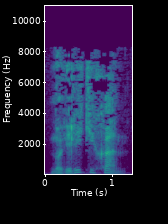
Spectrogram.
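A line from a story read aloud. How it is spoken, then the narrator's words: Whisper. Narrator (Russian): шепнула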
